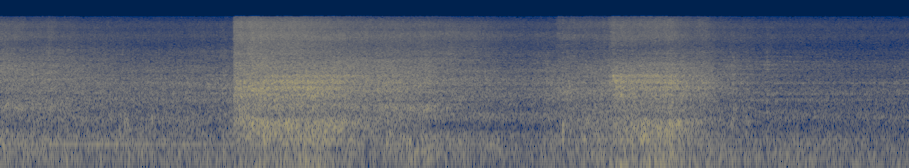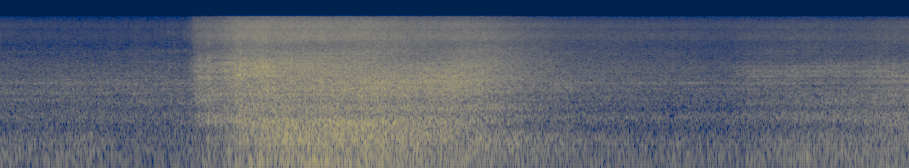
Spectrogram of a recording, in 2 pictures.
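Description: Waves wash onto the shore and break in surges.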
